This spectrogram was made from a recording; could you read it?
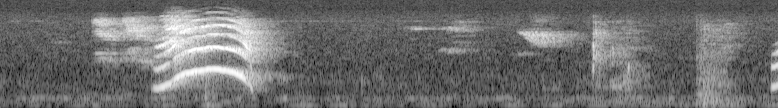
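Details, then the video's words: Talking parrot, described as saying mummy and papa, gives one loud arched call that rises and falls, followed by faint softer sounds and light clicks. "मम्मी पापा बोलने वाला तोता - talking parrot"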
